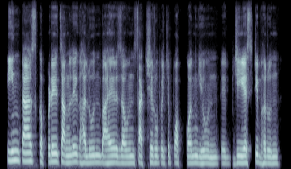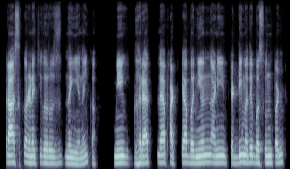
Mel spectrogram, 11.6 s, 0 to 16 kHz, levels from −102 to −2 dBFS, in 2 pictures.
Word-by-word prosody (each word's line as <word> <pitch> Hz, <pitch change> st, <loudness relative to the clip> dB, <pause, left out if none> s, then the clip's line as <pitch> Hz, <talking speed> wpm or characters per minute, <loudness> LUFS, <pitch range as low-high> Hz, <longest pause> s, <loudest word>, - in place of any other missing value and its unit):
3 200 Hz, +1 st, +4 dB
तास 180 Hz, 0 st, +6 dB
कपडे 175 Hz, +1 st, +3 dB
चांगले 165 Hz, 0 st, +2 dB
घालून 155 Hz, 0 st, -1 dB
बाहेर 150 Hz, +1 st, +2 dB
जाऊन 145 Hz, 0 st, 0 dB
₹700 150 Hz, -2 st, -2 dB
चे 160 Hz, -, -9 dB
पॉपकॉर्न 145 Hz, 0 st, -2 dB
घेऊन 135 Hz, -1 st, -1 dB
ते 140 Hz, -, -4 dB, 0.2 s
जी-एस-टी 150 Hz, +2 st, +5 dB
भरून 140 Hz, -1 st, -1 dB
त्रास 155 Hz, +3 st, +1 dB
करण्याची 150 Hz, -2 st, -1 dB
गरज 140 Hz, -1 st, -4 dB
नाहीये. 130 Hz, -3 st, -2 dB
नाही 135 Hz, +6 st, -5 dB
का? 130 Hz, -, -12 dB, 0.4 s
मी 145 Hz, +1 st, +4 dB, 0.2 s
घरातल्या 145 Hz, +3 st, 0 dB
फाटक्या 155 Hz, 0 st, -1 dB
बनियन 150 Hz, +2 st, 0 dB
आणि 150 Hz, 0 st, -1 dB
चड्डीमध्ये 155 Hz, +2 st, 0 dB
बसून 150 Hz, +1 st, -2 dB
पण 150 Hz, +2 st, -2 dB
150 Hz, 145 wpm, -24 LUFS, 140-155 Hz, 0.4 s, तास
